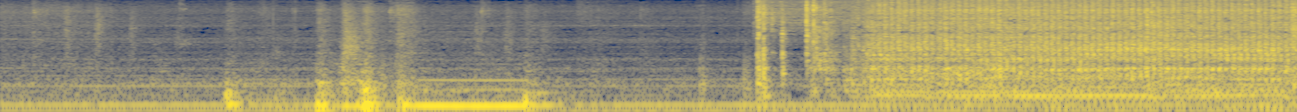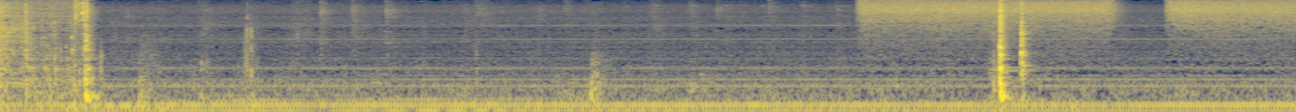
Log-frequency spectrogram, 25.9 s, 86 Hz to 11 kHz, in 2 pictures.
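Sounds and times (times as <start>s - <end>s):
low machine hum: 0.0s - 21.6s
sewing machine clicks: 7.6s - 14.0s
sewing machine stitching: 7.6s - 14.0s.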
